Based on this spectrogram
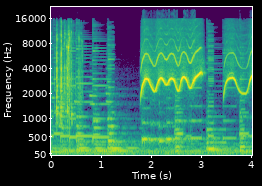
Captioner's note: whistles victoriously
